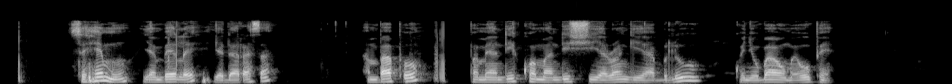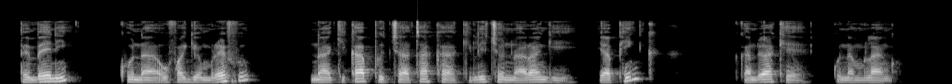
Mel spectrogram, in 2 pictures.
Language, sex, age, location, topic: Swahili, male, 25-35, Kisii, education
